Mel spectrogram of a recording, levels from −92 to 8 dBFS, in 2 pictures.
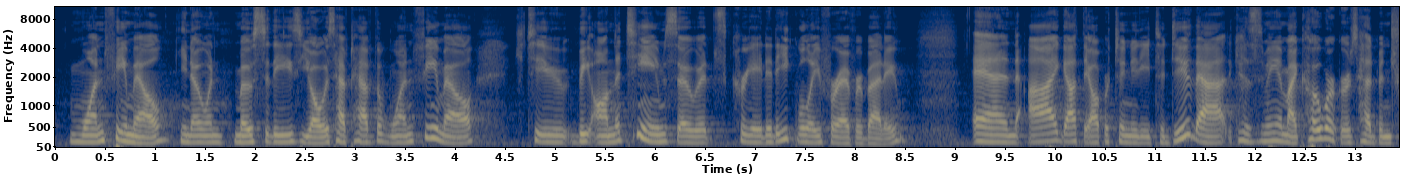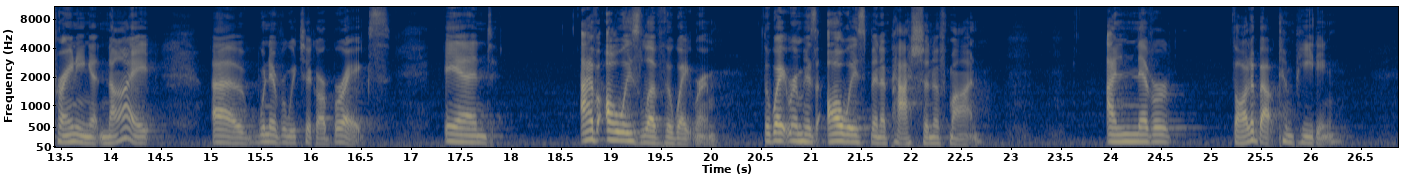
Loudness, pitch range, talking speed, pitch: -32 LUFS, 140-170 Hz, 165 wpm, 155 Hz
